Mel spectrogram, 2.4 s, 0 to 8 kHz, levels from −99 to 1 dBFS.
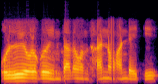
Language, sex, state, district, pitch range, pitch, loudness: Kannada, male, Karnataka, Dharwad, 100-110 Hz, 105 Hz, -15 LUFS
